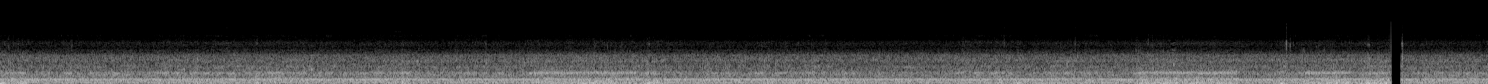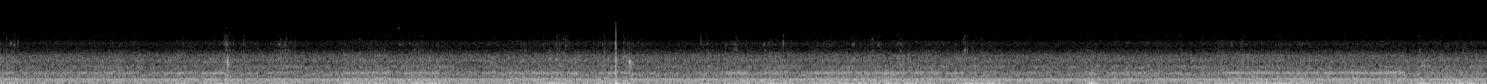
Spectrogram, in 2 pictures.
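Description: JCB 55Z mini excavator's diesel engine running steadily at working speed, with a higher whine that rises and falls as the machine works. The sound cuts out for an instant about halfway, and there are a few light knocks later on.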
